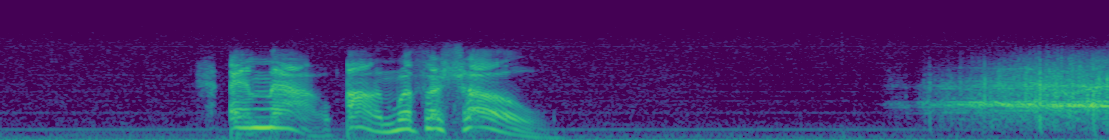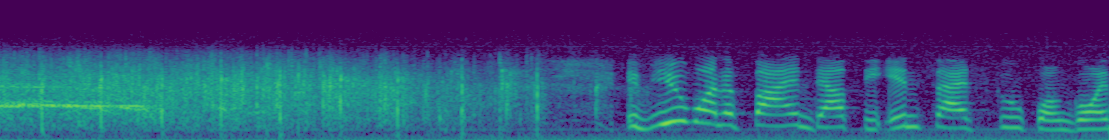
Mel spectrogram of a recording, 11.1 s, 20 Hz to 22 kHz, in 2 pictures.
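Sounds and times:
high held cheer: 4.4 - 8.5
audience clapping: 4.5 - 8.7.

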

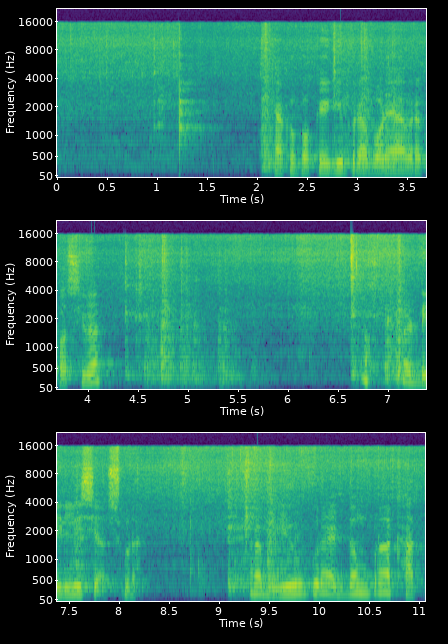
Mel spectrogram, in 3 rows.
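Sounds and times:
soft sizzle of frying: 0.0 - 11.0.

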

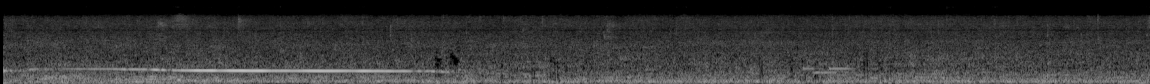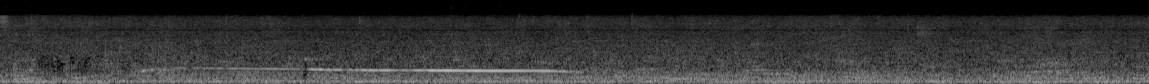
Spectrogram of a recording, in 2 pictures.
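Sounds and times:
wolf howling: 0.0 - 4.9, 12.8 - 19.5.

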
